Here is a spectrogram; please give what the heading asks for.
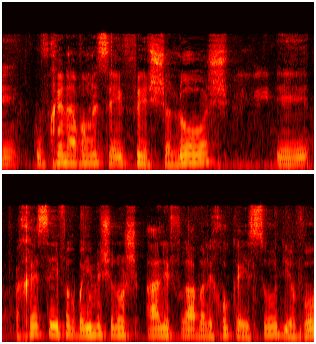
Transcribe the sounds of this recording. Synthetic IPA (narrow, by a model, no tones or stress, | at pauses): uvχenaːvo̞ʁlesajifeʃalo̞ʃ | aχʁesajifaʁbaimveʃalo̞ʃale̞fʁabaleχo̞khajeso̞d̪javo̞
